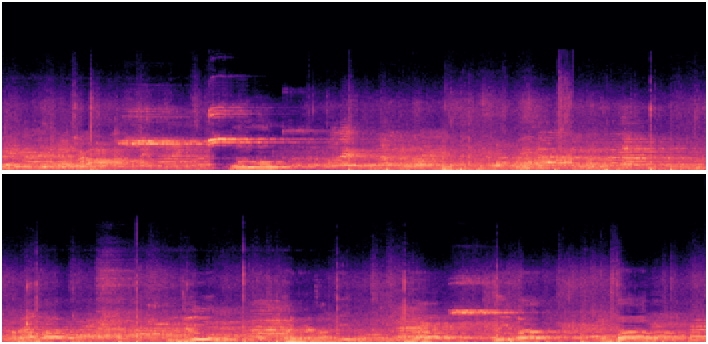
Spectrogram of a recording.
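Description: Basketball bouncing on a hard indoor court during play, in a large echoing hall, with players and onlookers calling out. The game sound breaks off briefly about two seconds in.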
